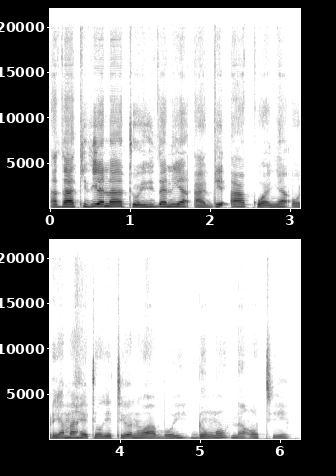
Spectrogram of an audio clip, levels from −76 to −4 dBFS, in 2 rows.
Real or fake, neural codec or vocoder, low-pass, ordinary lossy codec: fake; codec, 44.1 kHz, 2.6 kbps, SNAC; none; none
